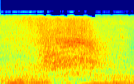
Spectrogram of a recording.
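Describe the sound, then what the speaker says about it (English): A front-wheel drive Jaguar X-Type strains to climb an icy slope, its engine droning and revving steadily with a low, wavering tone that holds throughout. "No matter what I tried, the front-wheel drive X-Type wasn't going up"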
